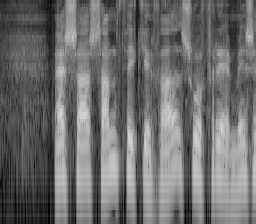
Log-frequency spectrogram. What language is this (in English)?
Icelandic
